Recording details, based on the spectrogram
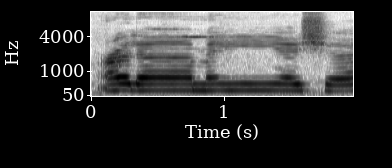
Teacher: الف مد زبر شا، حمزہ پیش او، علی من یشاء، تو یہاں جو ہے مد بڑی مد ہے، 5 سیکنڈ کھینچ کے پڑھیں گے ، اور حمزہ اسی کلمے میں ہے تو مد متصل ہے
